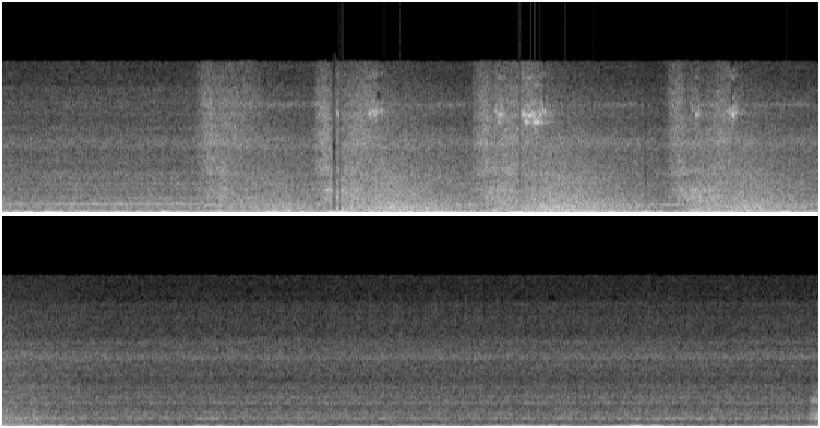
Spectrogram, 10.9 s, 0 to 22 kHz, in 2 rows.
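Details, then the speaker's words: 1971 Chevy C10 after a cold start, with fasteners snugged to fix a suspected vacuum leak: a few throttle blips settle into a smooth, even idle with no hiss or whistle. Sounds healthy now. "not hearing it right now that may have been the answer you know i still didn't crank those down really hard they're good i just kind of you know snugged them up a little more"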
